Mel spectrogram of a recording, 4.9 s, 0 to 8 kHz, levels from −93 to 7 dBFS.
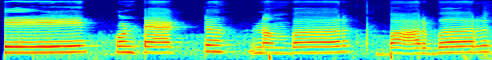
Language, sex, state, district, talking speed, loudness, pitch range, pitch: Hindi, female, Punjab, Fazilka, 60 wpm, -12 LUFS, 260-285 Hz, 270 Hz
